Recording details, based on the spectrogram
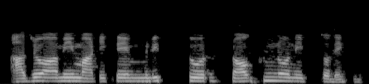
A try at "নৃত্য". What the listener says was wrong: নৃত্য না, নৃত্য, নৃত্য, এন আই যদি হয়, নৃত্য, আপনি যেটা উচ্চারণ করছেন এন আই টি টি ও, নৃত্য, আমি বলছি এন আর আই টি টি ও, নৃত্য। তাহলে এই যে ইকারের উচ্চারণটা আমাদের ঠিক মতো করতে হবে।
